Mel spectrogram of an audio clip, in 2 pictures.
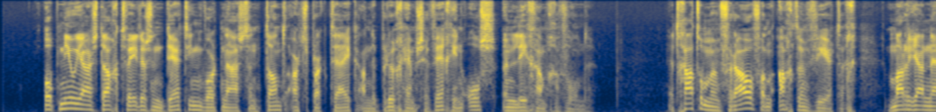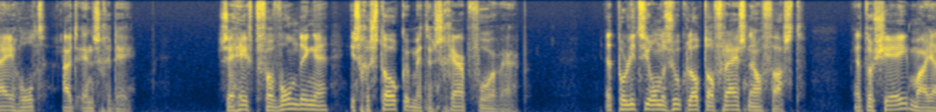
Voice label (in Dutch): Stemdemo Podcast; Nieuwjaarsmoord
